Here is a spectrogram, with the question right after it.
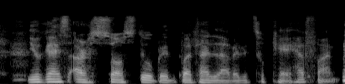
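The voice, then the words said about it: Sweet generic put-on foreign accent. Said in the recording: “that sweet accent she has ... She's not from South America. ... I'm just doing a generic accent.”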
